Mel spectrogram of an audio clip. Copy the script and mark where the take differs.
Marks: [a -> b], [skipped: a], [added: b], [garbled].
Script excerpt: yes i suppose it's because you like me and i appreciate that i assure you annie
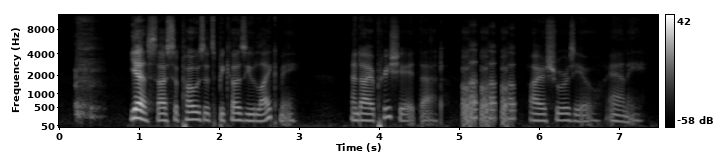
yes i suppose it's because you like me and i appreciate that i [assure -> assures] you annie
